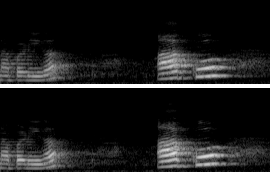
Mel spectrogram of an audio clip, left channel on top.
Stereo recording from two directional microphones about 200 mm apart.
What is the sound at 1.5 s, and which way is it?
Speech, 40° right (ahead or behind).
